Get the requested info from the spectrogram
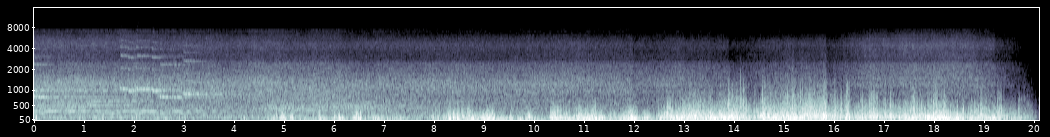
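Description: Surf breaking on rocks, with wind buffeting the microphone in strong gusts that grow louder about eight seconds in; the sound cuts off suddenly at the end.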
